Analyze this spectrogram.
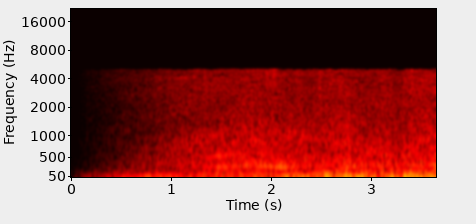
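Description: A white Toyota Corolla climbs a small hill on Pacific Coast Highway in Wilmington, its steady engine and road noise growing gradually louder, with a faint tone drifting upward through the middle of the run.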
